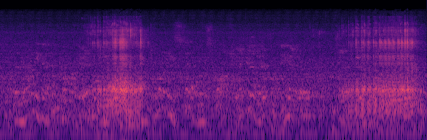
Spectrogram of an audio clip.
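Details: Sammi the pug asleep while NASCAR plays, giving two long, raspy, breathy snores about four seconds apart, each swelling and fading, with a murmur of background noise between them.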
